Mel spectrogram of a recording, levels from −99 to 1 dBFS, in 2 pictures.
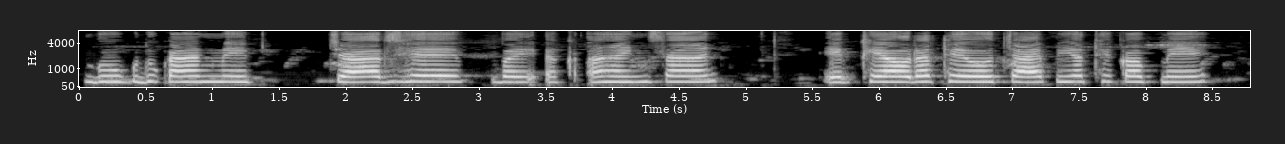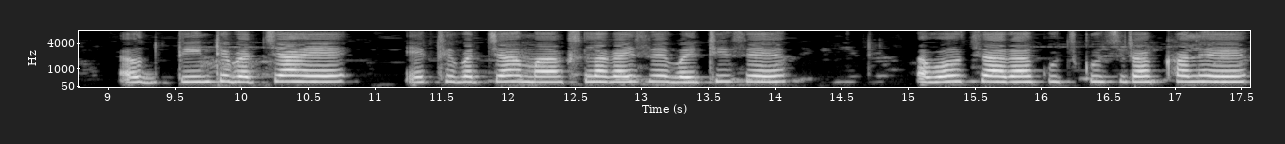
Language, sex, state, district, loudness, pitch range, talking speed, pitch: Hindi, female, Chhattisgarh, Balrampur, -15 LUFS, 285-305 Hz, 130 wpm, 295 Hz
